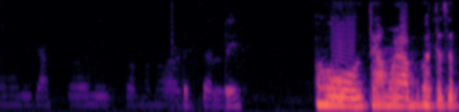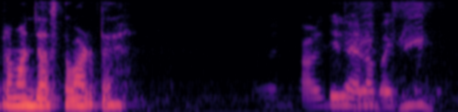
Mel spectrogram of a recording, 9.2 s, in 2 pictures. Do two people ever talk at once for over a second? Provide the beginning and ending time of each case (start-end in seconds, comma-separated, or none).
none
